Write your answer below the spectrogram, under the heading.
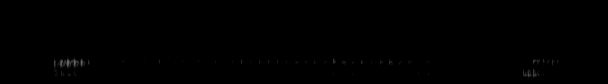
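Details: A northern leopard frog in Northwest Ohio gives a low, grouchy, creaky-door-like snore to attract females: a long rattling train of pulses between short grunting bursts.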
